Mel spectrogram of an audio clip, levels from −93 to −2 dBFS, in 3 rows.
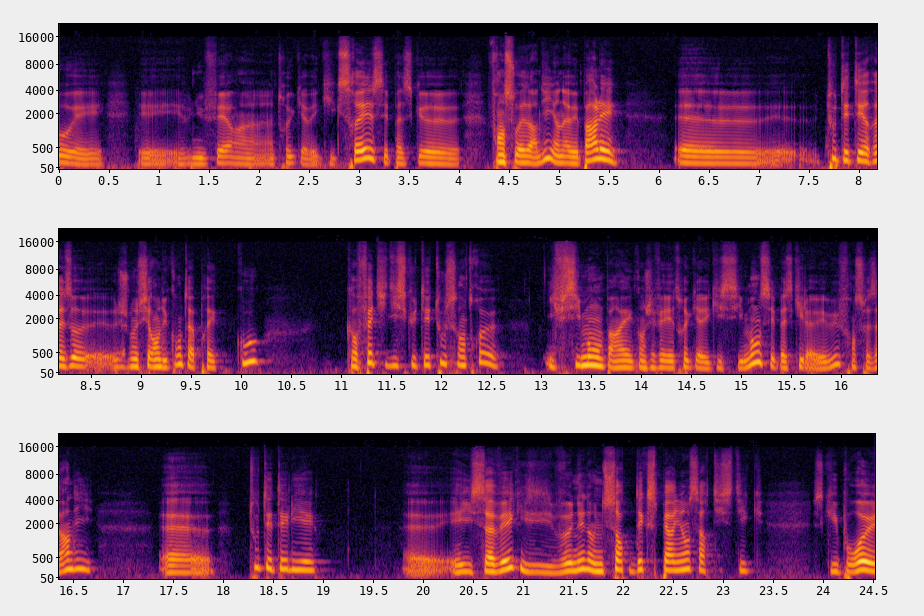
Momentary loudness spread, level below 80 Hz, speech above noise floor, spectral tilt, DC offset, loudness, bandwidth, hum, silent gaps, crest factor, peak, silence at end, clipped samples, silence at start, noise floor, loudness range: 13 LU; -44 dBFS; 38 dB; -6 dB/octave; under 0.1%; -24 LUFS; 16 kHz; none; none; 20 dB; -4 dBFS; 0 s; under 0.1%; 0 s; -61 dBFS; 5 LU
